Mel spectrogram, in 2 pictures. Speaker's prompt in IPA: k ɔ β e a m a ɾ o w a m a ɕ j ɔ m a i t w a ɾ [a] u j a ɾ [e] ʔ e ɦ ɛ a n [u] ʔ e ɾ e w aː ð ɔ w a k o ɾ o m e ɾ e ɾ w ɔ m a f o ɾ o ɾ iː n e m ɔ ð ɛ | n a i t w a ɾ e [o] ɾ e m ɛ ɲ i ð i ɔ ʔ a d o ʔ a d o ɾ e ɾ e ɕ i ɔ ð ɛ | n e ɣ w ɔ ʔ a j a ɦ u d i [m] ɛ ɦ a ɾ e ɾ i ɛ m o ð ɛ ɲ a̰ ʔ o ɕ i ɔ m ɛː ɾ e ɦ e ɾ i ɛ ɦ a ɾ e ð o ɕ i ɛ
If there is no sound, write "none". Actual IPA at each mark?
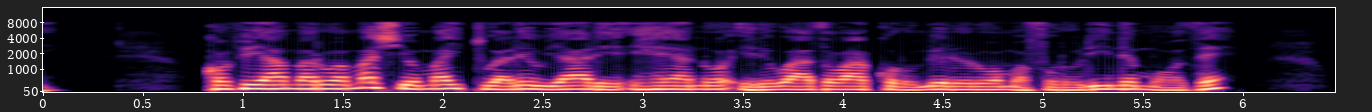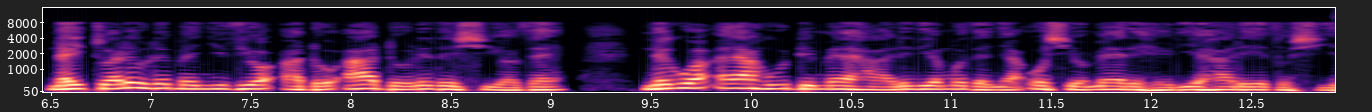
e, e, ɔ, u, m

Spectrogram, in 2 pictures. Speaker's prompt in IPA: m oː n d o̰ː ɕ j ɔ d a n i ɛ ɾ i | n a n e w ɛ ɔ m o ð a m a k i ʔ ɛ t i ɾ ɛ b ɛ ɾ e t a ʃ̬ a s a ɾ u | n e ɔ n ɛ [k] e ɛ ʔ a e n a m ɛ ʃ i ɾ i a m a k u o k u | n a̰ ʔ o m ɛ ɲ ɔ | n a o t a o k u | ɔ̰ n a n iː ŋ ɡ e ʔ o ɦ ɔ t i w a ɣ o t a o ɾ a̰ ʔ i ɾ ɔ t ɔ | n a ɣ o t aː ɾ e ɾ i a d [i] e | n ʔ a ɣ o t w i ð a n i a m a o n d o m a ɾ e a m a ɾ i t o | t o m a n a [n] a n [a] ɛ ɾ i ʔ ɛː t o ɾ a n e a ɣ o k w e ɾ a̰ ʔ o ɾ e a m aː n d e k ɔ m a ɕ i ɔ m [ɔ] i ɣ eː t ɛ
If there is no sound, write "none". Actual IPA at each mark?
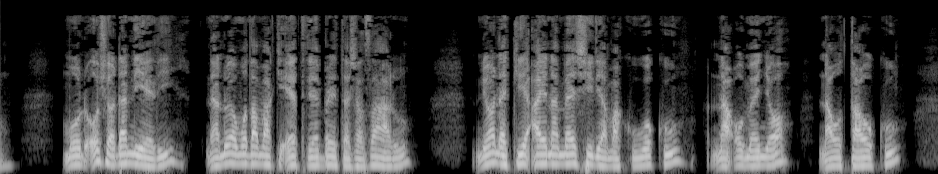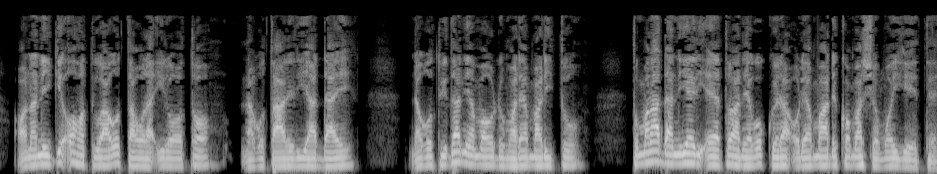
k, a, d, i, ɔ

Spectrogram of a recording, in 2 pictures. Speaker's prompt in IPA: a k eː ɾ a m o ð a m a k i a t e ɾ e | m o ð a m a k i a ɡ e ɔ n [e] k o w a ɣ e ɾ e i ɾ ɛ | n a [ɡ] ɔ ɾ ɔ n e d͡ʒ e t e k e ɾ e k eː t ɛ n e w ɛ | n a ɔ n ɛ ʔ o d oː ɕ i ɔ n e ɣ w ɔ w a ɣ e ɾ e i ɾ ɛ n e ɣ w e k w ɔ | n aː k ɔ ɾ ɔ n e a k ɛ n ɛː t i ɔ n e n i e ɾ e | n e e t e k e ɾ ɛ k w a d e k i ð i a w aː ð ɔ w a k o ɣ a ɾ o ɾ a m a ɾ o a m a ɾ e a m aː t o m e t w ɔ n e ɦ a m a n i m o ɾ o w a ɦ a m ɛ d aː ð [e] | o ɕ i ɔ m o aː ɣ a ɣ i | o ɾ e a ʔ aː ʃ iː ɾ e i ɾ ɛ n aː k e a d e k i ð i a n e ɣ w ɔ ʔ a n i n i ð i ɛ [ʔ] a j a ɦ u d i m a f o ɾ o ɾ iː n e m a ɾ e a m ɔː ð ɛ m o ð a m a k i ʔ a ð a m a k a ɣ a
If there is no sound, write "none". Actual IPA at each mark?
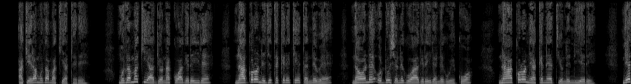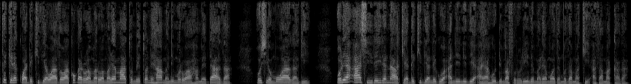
a, ɡ, a, ʔ

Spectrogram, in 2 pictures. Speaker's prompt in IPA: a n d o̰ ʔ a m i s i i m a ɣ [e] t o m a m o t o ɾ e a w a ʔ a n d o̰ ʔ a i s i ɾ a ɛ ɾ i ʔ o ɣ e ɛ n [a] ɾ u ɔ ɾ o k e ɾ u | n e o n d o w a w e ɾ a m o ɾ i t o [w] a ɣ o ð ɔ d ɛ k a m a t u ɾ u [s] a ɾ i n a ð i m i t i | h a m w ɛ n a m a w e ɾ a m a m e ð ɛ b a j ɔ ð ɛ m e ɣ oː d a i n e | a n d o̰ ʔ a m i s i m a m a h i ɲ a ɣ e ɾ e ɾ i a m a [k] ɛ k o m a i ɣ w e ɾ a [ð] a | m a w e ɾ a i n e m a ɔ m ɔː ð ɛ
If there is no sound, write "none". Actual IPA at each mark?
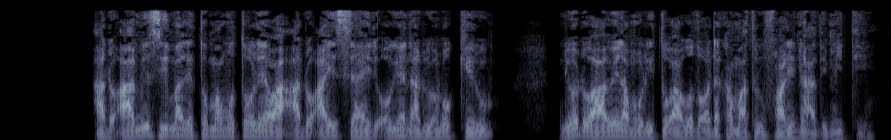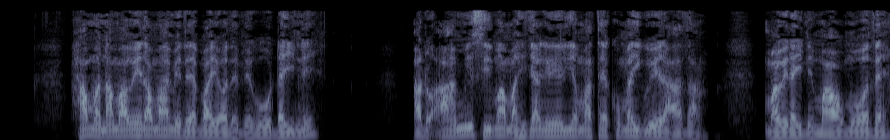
e, a, w, f, t, ð

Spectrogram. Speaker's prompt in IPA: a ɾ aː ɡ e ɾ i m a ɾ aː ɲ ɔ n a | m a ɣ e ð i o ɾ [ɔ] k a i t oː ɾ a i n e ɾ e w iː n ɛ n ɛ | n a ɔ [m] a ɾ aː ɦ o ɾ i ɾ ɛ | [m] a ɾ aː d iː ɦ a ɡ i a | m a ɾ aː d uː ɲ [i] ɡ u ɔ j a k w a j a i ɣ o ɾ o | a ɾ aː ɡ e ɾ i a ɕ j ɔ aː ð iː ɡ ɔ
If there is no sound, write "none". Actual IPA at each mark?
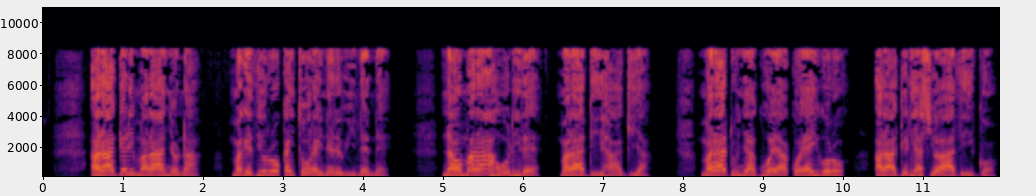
o, m, m, a

